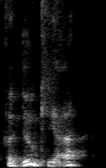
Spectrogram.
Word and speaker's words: fiducia: It's fiducia, or fiducia, as I've heard it pronounced, and it refers to personal trust and reliance.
